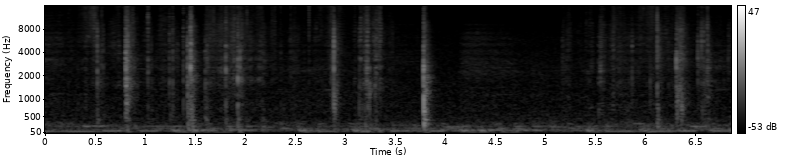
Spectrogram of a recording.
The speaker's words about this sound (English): And I'm just shuffling the cards and tuning in.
